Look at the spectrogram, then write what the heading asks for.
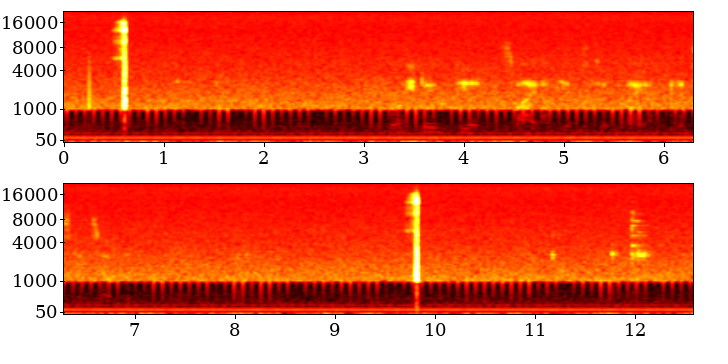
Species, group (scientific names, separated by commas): Poecilimon affinis, Orthoptera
